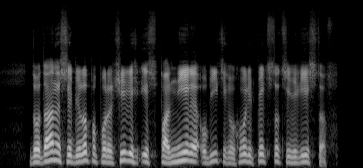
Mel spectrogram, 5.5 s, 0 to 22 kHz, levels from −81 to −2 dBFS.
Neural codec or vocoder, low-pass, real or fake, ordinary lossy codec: autoencoder, 48 kHz, 32 numbers a frame, DAC-VAE, trained on Japanese speech; 19.8 kHz; fake; none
